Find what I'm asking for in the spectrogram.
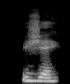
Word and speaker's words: J'ai: Make sure again, when you're pronouncing I have, to pronounce it J'ai. J'ai. – So again, it's like the English letter J, really, but pronounced in a very French way.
